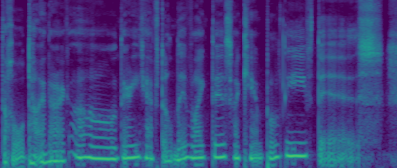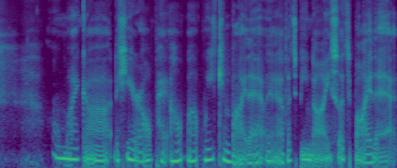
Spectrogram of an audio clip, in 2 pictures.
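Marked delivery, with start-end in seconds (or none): 1.0-11.9 put-on patronizing old lady, pitched up and condescending. Retelling the comments others keep making, in a mock-condescending old-lady voice. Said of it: "that's a little condes- condescending, old lady".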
